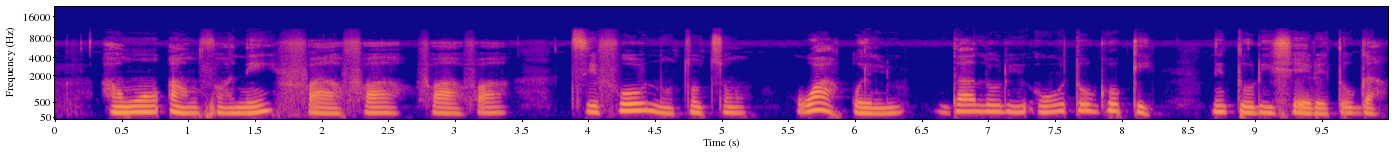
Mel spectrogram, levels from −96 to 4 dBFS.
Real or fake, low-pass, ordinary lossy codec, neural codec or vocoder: real; 10.8 kHz; none; none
